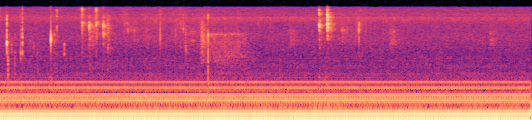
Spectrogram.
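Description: Computer mouse clicking a few times, faint and spaced out, over a steady low electrical hum on the recording.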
